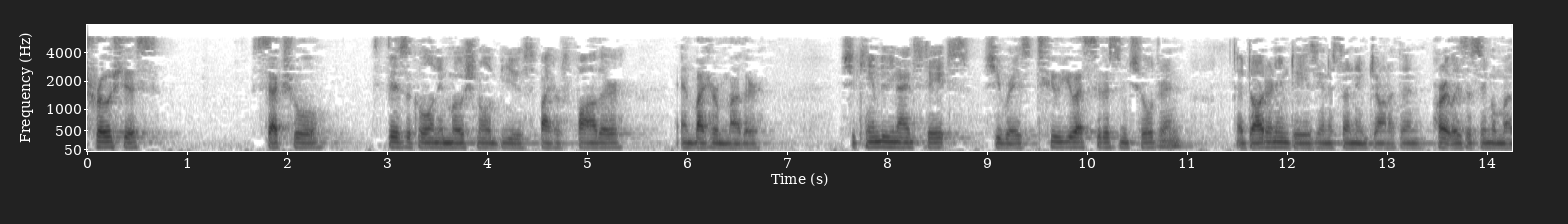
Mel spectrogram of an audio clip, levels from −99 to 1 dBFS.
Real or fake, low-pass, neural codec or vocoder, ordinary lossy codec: fake; 7.2 kHz; vocoder, 44.1 kHz, 128 mel bands every 512 samples, BigVGAN v2; MP3, 24 kbps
